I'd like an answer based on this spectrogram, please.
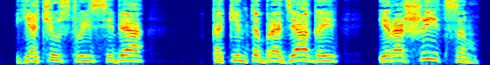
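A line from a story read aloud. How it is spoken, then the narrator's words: Said angrily. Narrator (Russian): сердито сказал мой друг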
